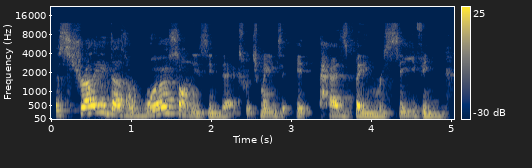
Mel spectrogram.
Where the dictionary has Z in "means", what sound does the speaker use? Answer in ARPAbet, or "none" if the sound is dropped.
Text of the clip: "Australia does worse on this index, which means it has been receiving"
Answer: Z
